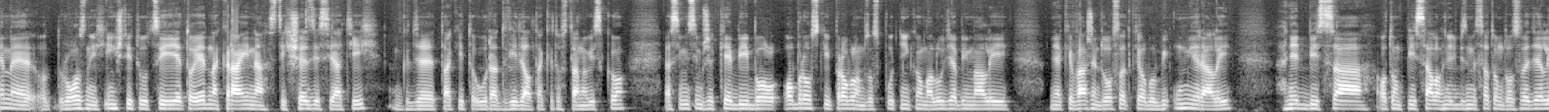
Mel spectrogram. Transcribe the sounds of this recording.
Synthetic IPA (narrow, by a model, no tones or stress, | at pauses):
ɛmɛɔ̰ɾʊɔzniɣinʃt̪it̪uːt͡siːjɛt̪ɔjɛd̪nakɾajinast̪iːxʃɛzɟɛsɪacixɡɟɛt̪akiːt̪ɔuːɾad̪ʋid̪alt̪akɛːt̪ɔst̪anɔʋiskɔja̰ːsimisliːmʒɛkɛbibɔlɔbɾɔʊskiːpɾɔblɛːmzɔsput̪ɲikɔmaluɟɪabimaliɲɛakɛʋaːʒnɛd̪ʊɔslɛt̪kialɛbɔbiʔumɪɛɾali | ɦɲɛɟbisaʔɔ̰t̪ɔmpiːsalɔɦɲɛɟbizmɛsaɔt̪ɔmd̪ɔzʋɛɟɛli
